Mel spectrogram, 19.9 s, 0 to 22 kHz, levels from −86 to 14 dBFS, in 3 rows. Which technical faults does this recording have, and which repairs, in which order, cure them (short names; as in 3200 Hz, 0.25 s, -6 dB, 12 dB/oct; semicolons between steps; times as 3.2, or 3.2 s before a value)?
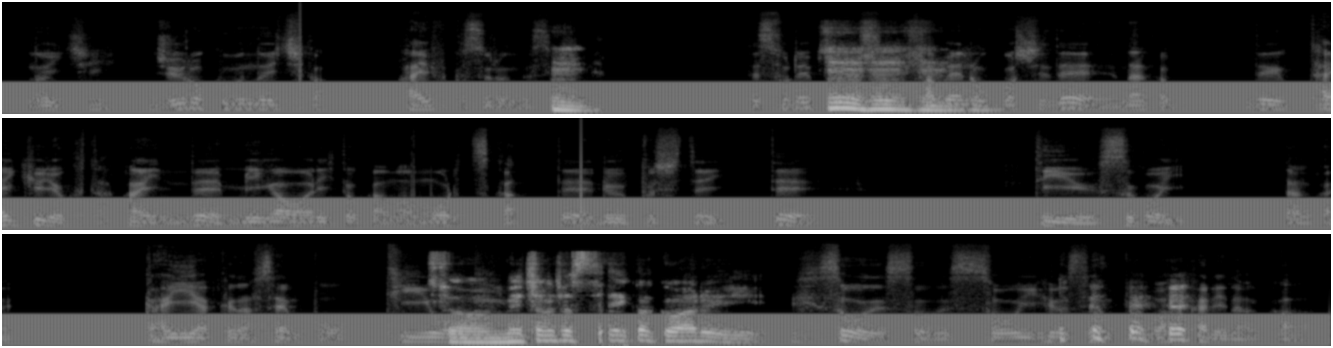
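buzz 60 Hz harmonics 19 -34 dBFS
1.5 pop -16 dBFS
9.55 pop -14 dBFS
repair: de-click; de-hum 60 Hz, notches 19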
